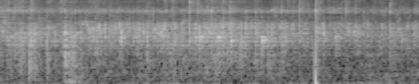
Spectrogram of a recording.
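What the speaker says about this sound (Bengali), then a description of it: "এবারে মুলোটা দিয়ে দিলাম" Pieces of radish dropped into cumin seeds frying in hot oil, giving a loud, steady sizzle throughout, with one sharp clack from the pan near the end.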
